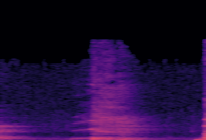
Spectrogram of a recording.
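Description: A person clearing their throat once, a short rasp lasting under a second, about a second in.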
